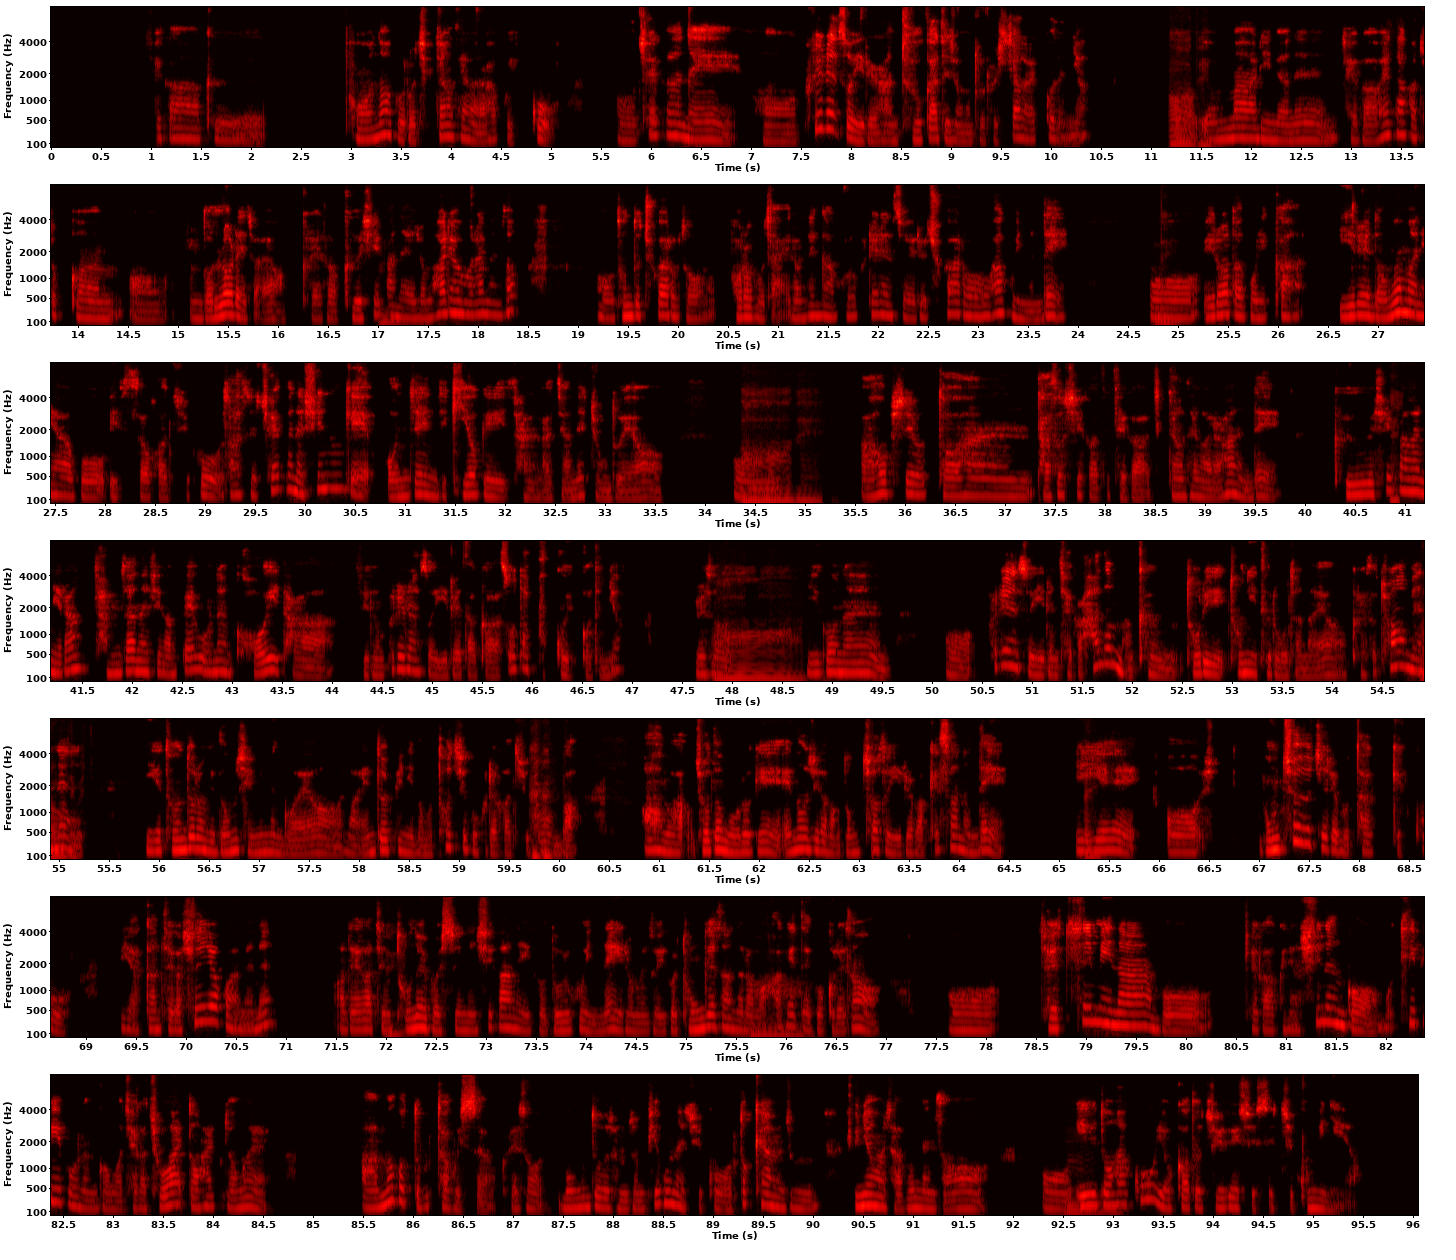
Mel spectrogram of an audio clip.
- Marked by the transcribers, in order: other background noise; "까지" said as "까드"; laugh
- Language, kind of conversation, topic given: Korean, advice, 시간이 부족해 여가를 즐기기 어려울 때는 어떻게 하면 좋을까요?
